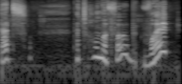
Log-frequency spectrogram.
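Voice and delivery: high incredulous protest; mock shocked. Streamer replays his own shocked reply to Mike, high and mock shocked. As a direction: pretend to be scandalized, pitch up. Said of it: "And I'm like".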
